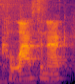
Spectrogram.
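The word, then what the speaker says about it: Kolašinac: Now, really quickly, I want to touch on Kolasinac, who I believe that's how you say it. Someone corrected me in the comment section of the video. I think it's pronounced Kolasinac.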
